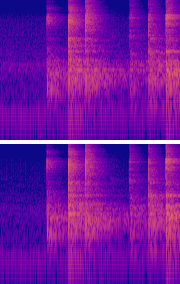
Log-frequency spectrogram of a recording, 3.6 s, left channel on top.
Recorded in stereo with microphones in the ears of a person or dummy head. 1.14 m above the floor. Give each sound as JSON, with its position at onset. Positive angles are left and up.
{"t": 0.9, "sound": "hammering", "side_deg": -10, "distance_m": 0.8}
